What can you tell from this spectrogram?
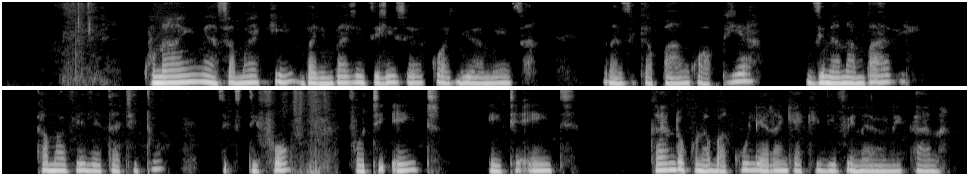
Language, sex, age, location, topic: Swahili, female, 25-35, Mombasa, agriculture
